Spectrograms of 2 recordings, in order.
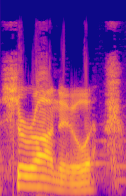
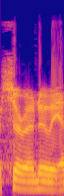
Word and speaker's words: Shiranui: brightest note was dubbed me Chiron ooh or Shiranui as it's actually pronounced well who cares the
